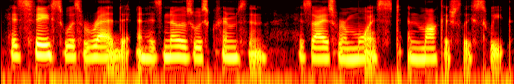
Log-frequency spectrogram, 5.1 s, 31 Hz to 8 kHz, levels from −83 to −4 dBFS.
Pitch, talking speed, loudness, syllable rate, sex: 180 Hz, 185 wpm, -20 LUFS, 4.2 syllables/s, female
